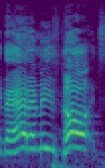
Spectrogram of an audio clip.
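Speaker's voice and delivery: high, loud jubilant praise. Real, not acted. Celebrating the fax arriving, loud jubilant praise. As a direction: shout it like church praise.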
